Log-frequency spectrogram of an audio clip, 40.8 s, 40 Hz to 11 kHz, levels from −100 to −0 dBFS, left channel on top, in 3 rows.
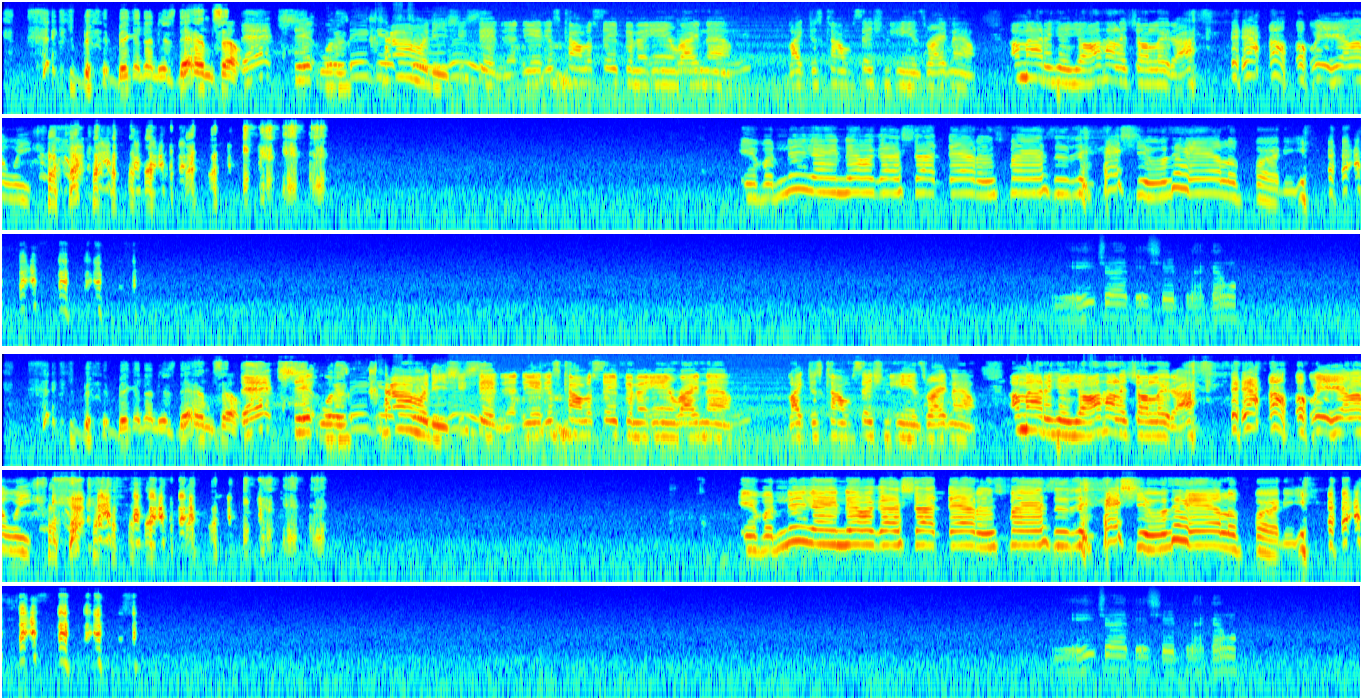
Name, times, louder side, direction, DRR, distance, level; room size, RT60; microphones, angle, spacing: voice 1, 1.2-2.4 14.0-14.4 15.0-15.1 15.4-15.5 16.2-16.8, left 4 dB, 50° left, 1.2 m, -27 dB
voice 2, 2.4-3.5 3.8-7.3 7.9-15.5 16.1-16.2 21.0-28.2, right 10 dB, 65° right, 0.3 m, -25 dB
voice 3, 3.1-5.0 6.7-7.5 37.7-39.5, equal, ahead, 3.5 m, -41 dB
sound 1, 4.4-9.6, right 2 dB, 30° right, 6.6 m, -52 dB
open air
head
